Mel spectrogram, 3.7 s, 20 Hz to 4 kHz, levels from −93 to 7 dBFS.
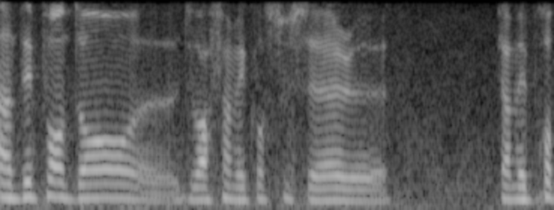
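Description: From 2.72 to 3.32 s, during a pause in the speech, the room's real background gives way for about 0.6 s to a flat, smooth hiss about 3 dB quieter, with none of the texture of the room noise that sits about 24 dB below the speech elsewhere. This is likely comfort noise in place of the background: the sender's voice detector stopped transmission during the pause, and the receiver filled the gap with synthetic noise roughly matched to the background, all within a telephone-band G.711 call path that carries nothing above 4 kHz.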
